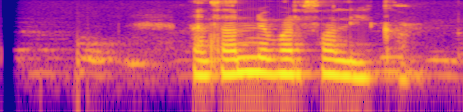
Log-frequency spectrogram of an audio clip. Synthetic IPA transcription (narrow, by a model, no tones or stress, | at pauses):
ɛnθanːɪvaɾ̥θaliːka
